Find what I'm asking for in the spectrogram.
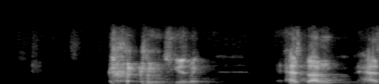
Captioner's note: coughs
